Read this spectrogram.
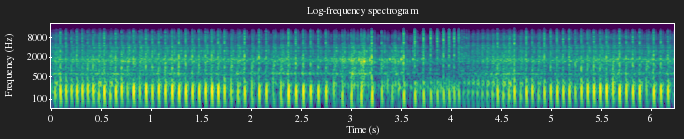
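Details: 1958 Briggs and Stratton model 6B rebuilt with new rings and valves, ignition coil and flywheel changed: crisp, evenly spaced single-cylinder pops at steady governed speed, no knock or misfire; normal running.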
